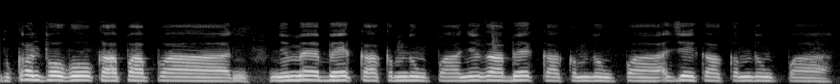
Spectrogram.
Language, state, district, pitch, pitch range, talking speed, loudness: Nyishi, Arunachal Pradesh, Papum Pare, 180 Hz, 170-190 Hz, 115 wpm, -15 LUFS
